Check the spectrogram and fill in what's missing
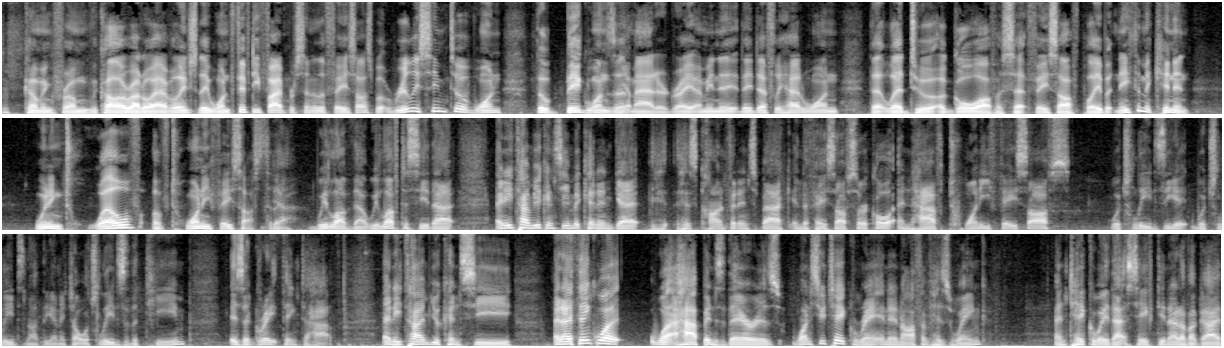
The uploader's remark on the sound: All that and more on this live from the rink post-game edition of Hockey Mountain High.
